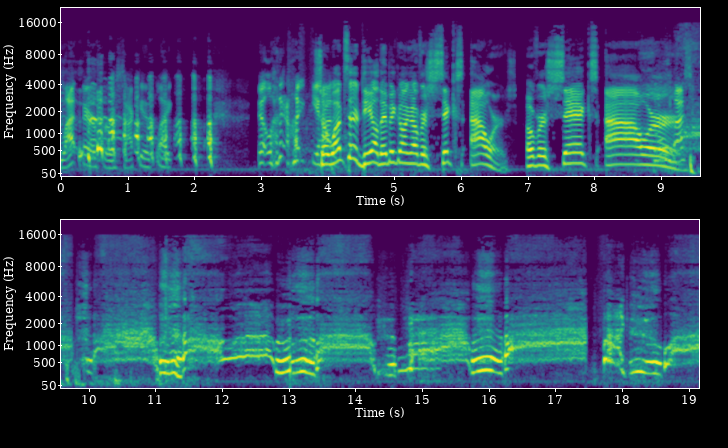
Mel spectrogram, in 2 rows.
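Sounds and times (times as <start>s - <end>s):
laughter: 0.0s - 2.5s
speech: 0.0s - 11.7s, 12.8s - 13.6s, 14.5s - 16.5s, 18.0s - 19.0s
man in his car yelling and groaning: 8.2s - 19.1s.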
